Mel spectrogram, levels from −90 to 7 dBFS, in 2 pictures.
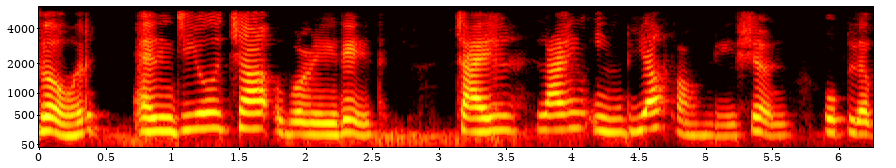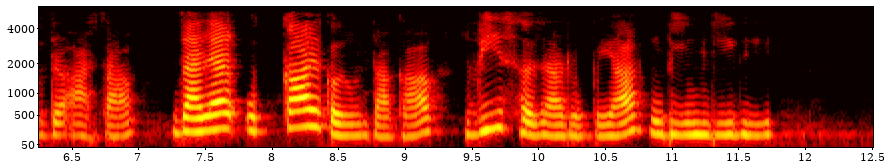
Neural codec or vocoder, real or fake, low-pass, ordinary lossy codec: codec, 16 kHz in and 24 kHz out, 1.1 kbps, FireRedTTS-2 codec; fake; 5.4 kHz; none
